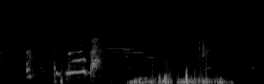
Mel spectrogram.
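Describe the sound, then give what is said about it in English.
A cat meows, a short cry followed by a longer, wavering, somewhat strained meow, heard alone through a thin, phone-like line. “You know, my cats, sometimes they get a little shy about eating them.”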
